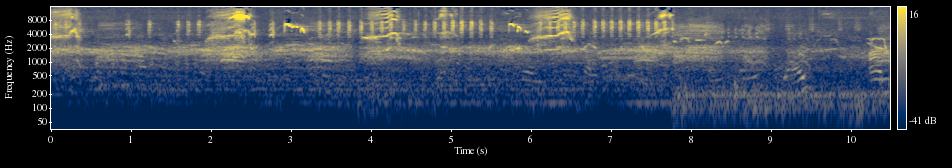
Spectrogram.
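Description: Wild birds calling together around a wetland pond: many short chirps and glides, a fast rattling trill and some harsher calls. A low steady hum comes in near the end.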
